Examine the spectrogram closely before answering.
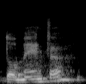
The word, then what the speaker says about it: Domantra: this for me is your business is called domento am i pronouncing it correctly yes i know a lot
